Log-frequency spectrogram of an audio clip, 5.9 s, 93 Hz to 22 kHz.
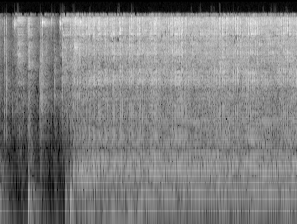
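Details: Rebuilt HPI Baja 5B CY 26cc two-stroke gasoline RC buggy engine after full rebuild, including crankcase bearings: a few quick pulls, then it fires straight into a steady high buzz with no stumbling or rattles. Rebuild successful, normal running.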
